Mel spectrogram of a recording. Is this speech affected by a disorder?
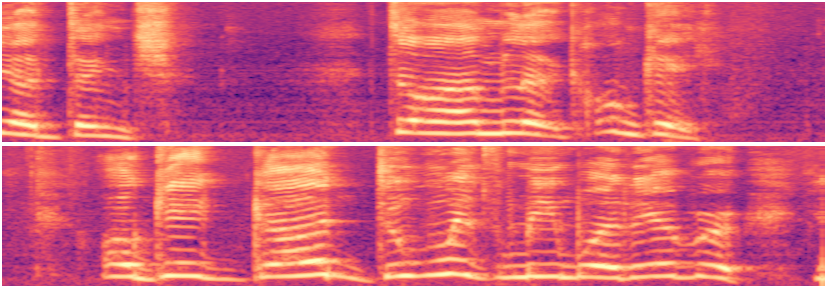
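Yes: cerebral palsy; voice.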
